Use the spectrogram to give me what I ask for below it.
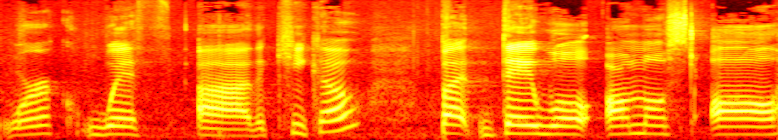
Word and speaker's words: Chicco: Vista if you wanted the kiko and some people say Chico they ask that we pronounce Akiko which means child in Italian the folks at Kiko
